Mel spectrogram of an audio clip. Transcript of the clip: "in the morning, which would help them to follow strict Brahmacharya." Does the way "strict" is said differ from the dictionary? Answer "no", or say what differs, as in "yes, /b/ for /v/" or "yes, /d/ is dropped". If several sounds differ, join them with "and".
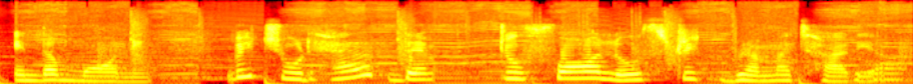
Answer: yes, /k/ is dropped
